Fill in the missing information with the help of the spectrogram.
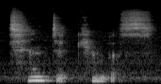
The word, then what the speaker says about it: Antetokounmpo: Antetokounmpo.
